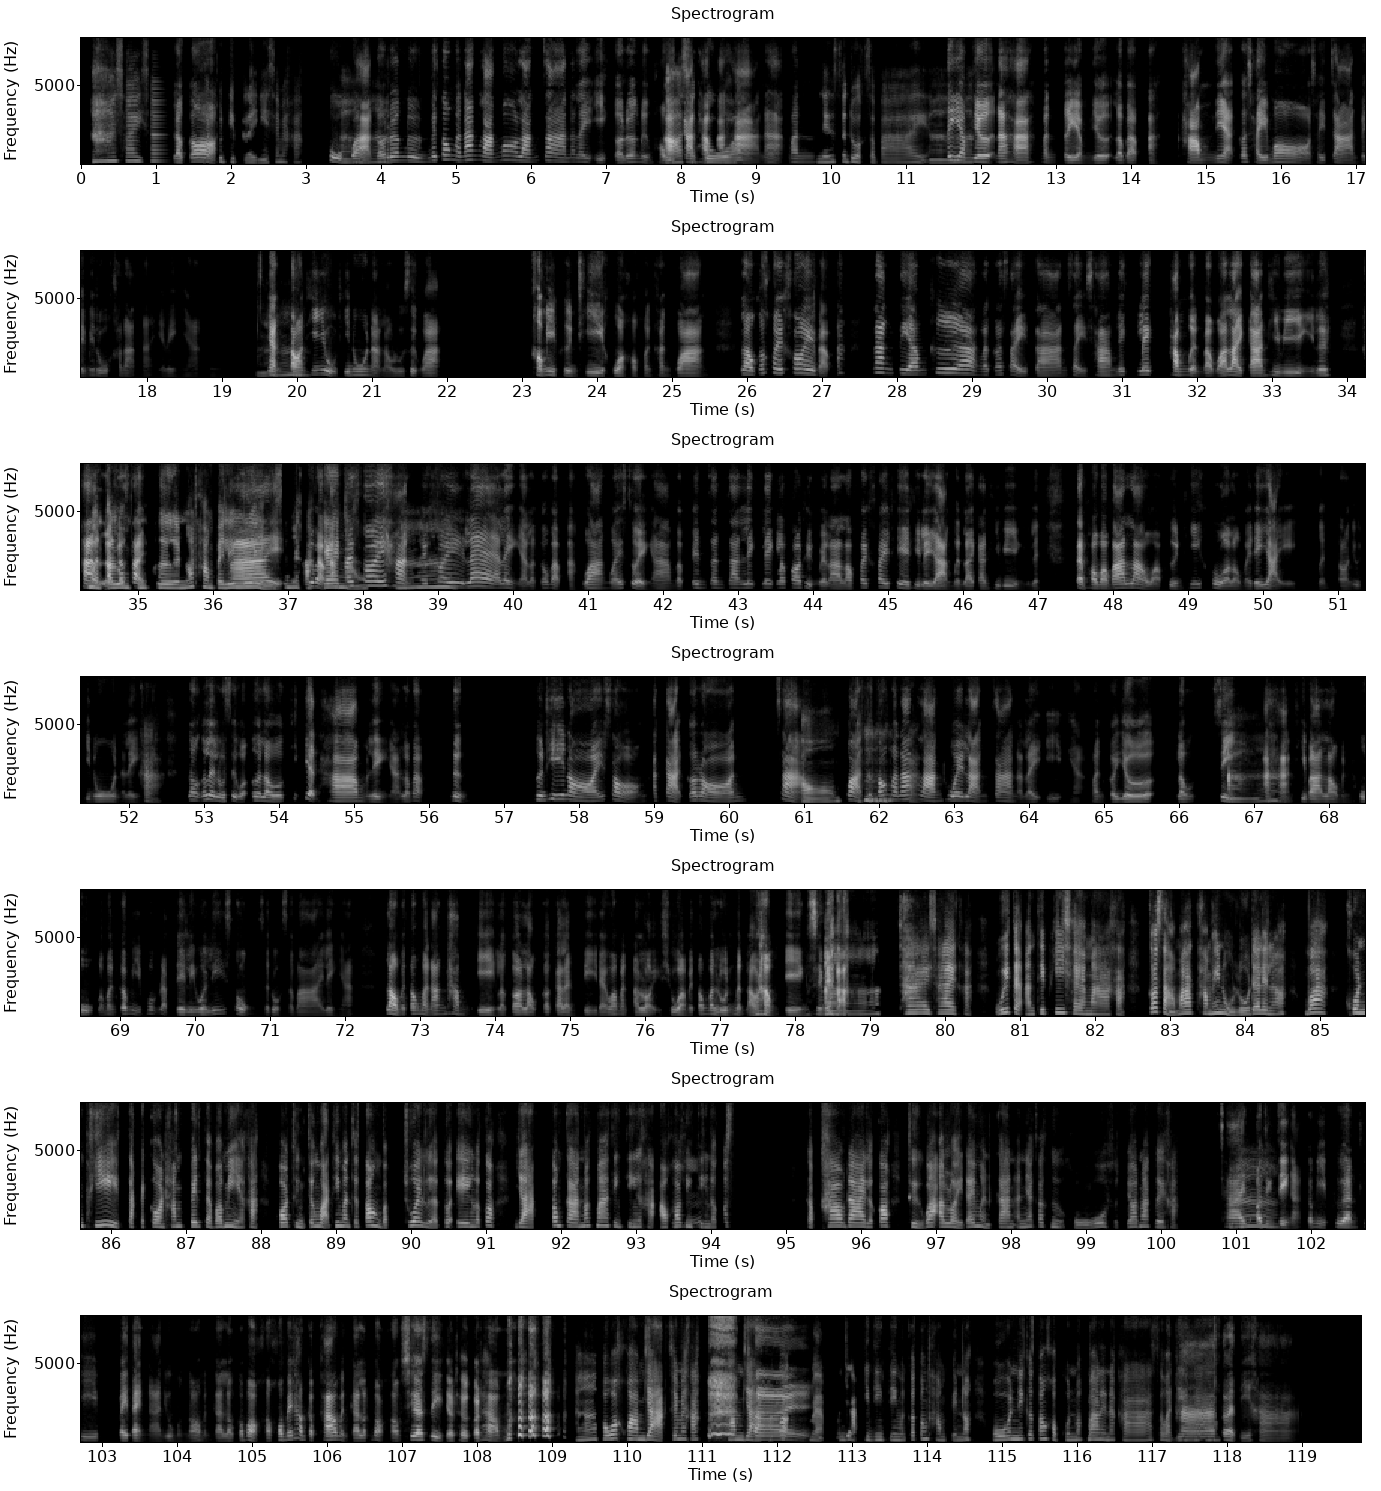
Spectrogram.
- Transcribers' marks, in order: other background noise; lip smack; chuckle; laughing while speaking: "ทำ"; laughing while speaking: "ไหมคะ ?"; laugh; gasp
- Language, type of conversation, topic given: Thai, podcast, อาหารช่วยให้คุณปรับตัวได้อย่างไร?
